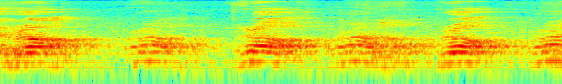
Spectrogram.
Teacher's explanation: এই তিনটার ক্ষেত্রে যে সমস্যা ভুলটা আমরা করি সেটা হলো যে র যখন উচ্চারণ করব ভয় বিন্দু র, তখন জিহ্বার আগা উপরের দাঁতের গোড়াকে ঠোকর মারবে।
